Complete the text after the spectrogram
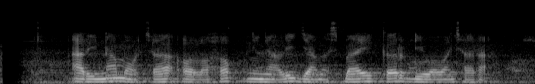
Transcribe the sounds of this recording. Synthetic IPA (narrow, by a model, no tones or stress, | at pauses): ʔaɾinamɔt͡ʃaʔɔlɔhɔk̚niŋalid͡ʒaməsbaikɨrdiwawaɲt͡ʃaɾa̰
